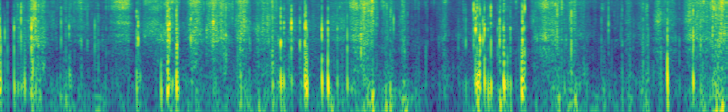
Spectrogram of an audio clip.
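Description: Nitrile-gloved fingertips rub and scratch across the plastic bristles of a red plastic paddle hairbrush. The result is a dense run of dry, crackling scratches and bright crinkly rasps, each stopping almost instantly, with brief louder bursts rising above a steady bristly texture.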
